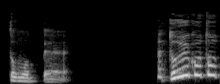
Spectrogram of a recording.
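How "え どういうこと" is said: high-pitched baffled question; reenacted bewilderment. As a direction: replay your confused surprise, voice shooting up. 状況が分からず驚く再現. (高い声で戸惑いを再現)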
